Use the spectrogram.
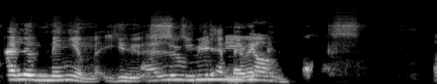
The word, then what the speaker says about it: aluminium: It's aluminium. You stupid American box. I love how you put it out phonetically.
